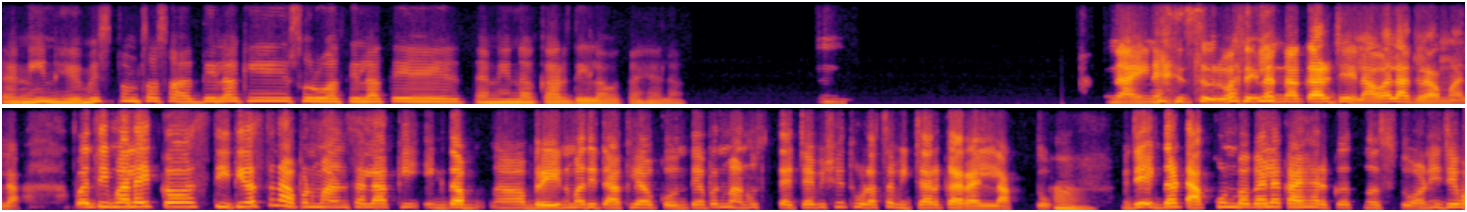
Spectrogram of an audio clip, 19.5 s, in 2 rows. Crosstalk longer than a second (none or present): none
